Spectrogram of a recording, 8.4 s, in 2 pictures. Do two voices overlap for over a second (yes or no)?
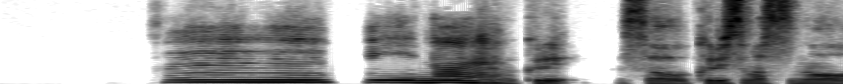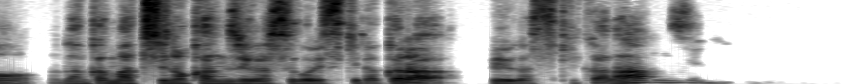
no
